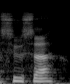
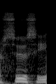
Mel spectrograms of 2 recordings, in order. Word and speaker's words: SUSE: the falcon sensor on a Susa or SUSE however you prefer to pronounce it 11 Enterprise Server again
